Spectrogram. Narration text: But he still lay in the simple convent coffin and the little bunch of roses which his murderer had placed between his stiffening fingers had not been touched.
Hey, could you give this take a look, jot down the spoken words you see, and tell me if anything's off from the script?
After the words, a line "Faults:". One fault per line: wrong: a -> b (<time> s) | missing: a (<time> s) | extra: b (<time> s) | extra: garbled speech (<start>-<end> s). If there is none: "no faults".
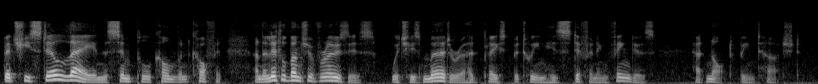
But she still lay in the simple convent coffin and the little bunch of roses which his murderer had placed between his stiffening fingers had not been touched.
Faults:
wrong: he -> she (0.1 s)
